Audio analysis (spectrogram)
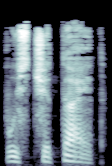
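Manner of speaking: low, soft, slow command; low hollow order. Acted. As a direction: order it quietly and dully. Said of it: "глухо велел он".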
